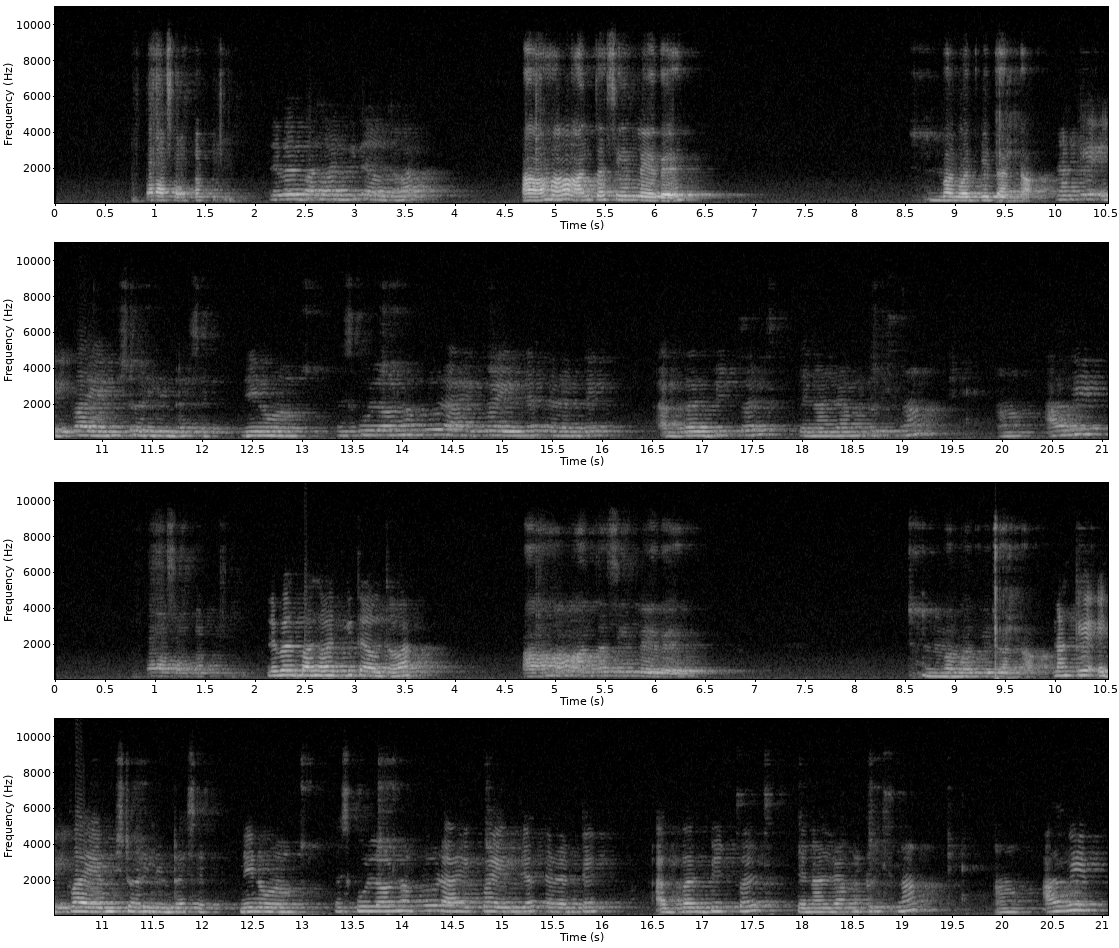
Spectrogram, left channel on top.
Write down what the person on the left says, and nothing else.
పనసోత <unintelligible>
ఆహా అంత సీన్ లేదే
భగవద్గీత అంట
